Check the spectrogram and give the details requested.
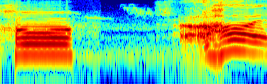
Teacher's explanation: দুই নম্বর মাখরাজ কণ্ঠনালীর মাঝখান হইতে উচ্চারিত হয় · এক নম্বর মাখরাজ কন্ঠনালী শুরু হইতে উচ্চারিত হয়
